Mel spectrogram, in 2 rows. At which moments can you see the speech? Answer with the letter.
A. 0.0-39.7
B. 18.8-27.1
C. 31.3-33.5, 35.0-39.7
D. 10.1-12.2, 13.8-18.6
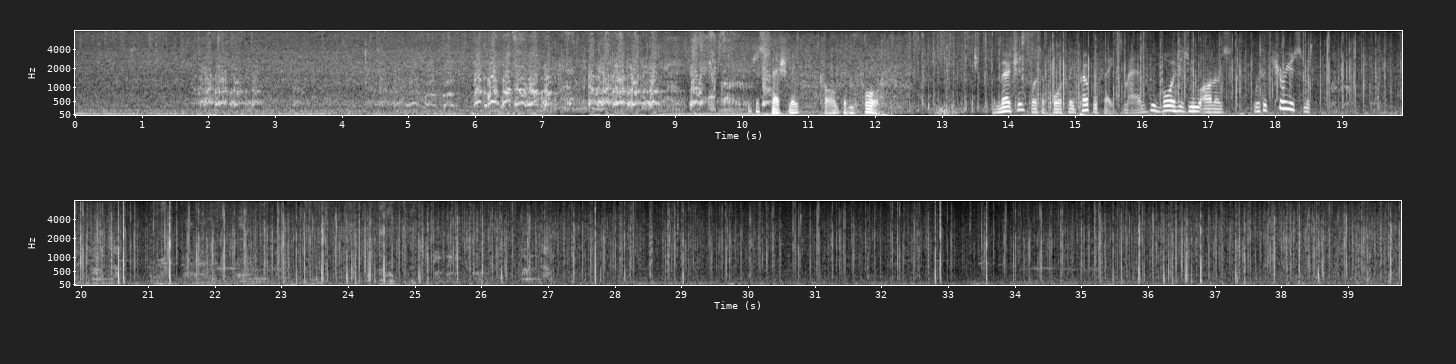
D.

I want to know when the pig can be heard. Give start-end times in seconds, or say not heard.
18.8-27.1.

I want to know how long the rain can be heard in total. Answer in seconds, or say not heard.
40 s.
